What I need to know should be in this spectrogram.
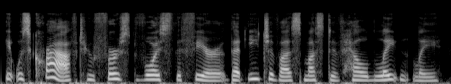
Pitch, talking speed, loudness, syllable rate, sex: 205 Hz, 215 wpm, -19 LUFS, 4.4 syllables/s, female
